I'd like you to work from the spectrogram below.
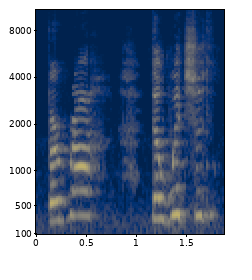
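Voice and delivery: ordinary delivery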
